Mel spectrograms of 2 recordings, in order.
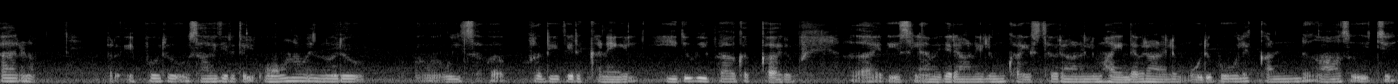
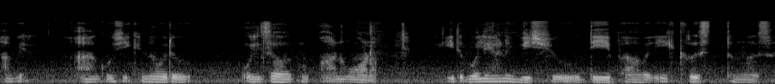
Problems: none marked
